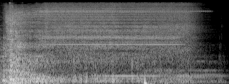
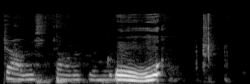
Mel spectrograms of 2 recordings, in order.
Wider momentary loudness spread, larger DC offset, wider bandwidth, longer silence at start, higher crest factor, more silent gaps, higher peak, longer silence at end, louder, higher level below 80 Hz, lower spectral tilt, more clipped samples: second, 8 LU vs 20 LU; neither; first, 19.5 kHz vs 11.5 kHz; about the same, 0 s vs 0.05 s; about the same, 16 dB vs 16 dB; neither; about the same, 0 dBFS vs 0 dBFS; second, 0.05 s vs 0.45 s; second, -15 LUFS vs -12 LUFS; first, -28 dBFS vs -56 dBFS; second, -3 dB/octave vs -8.5 dB/octave; neither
